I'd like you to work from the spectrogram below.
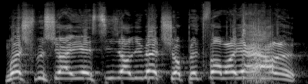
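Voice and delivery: high, loud, boastful shouting; excited shout. Retold or imitated. Mocking boast after Jojo impression.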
